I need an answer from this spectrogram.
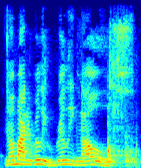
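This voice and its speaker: A young woman, a mukbang vlogger, chats casually with her viewers in a storytime style, rambling a bit, using plenty of fillers like "like" and "you know," and repeatedly calling them y'all. Her voice is fairly low and steady at a moderate pace, with some background noise.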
